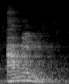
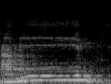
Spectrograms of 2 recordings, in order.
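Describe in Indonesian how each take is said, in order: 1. Hanya vokal pertama yang dibaca panjang. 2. Hanya vokal kedua yang dibaca panjang. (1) "a-nya panjang tapi min-nya pendek" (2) "a-nya pendek tapi min-nya panjang"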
